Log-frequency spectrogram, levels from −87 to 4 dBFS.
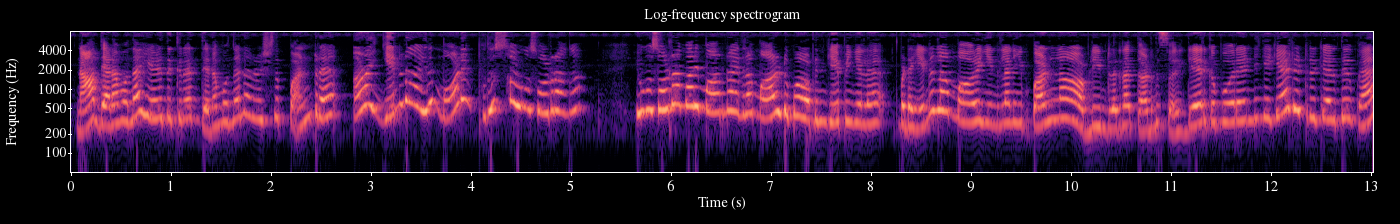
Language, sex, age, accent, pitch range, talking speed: Tamil, female, 20-39, native, 310-415 Hz, 45 wpm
